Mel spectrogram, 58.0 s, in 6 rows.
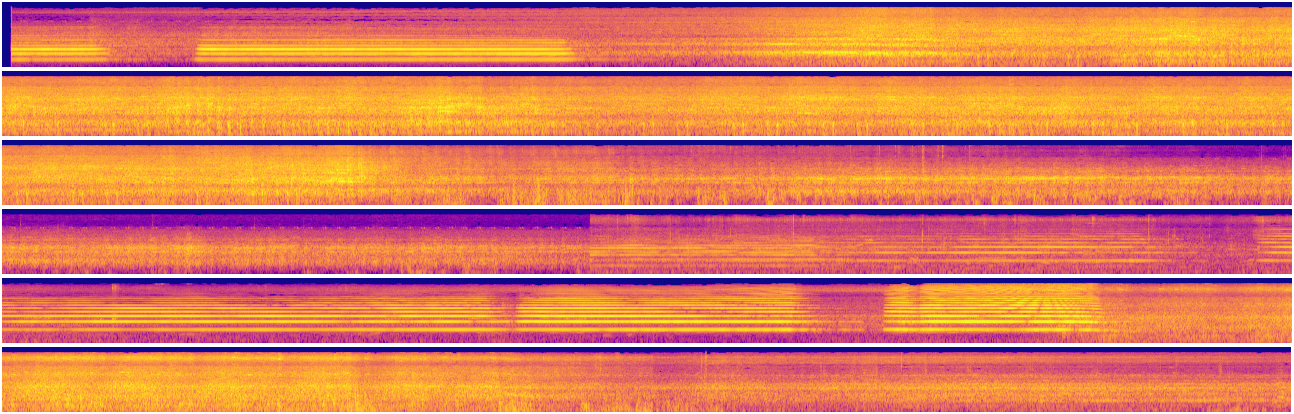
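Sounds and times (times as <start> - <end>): train horn blast: 0.1 - 7.4, 8.2 - 11.1, 33.4 - 47.2, 56.4 - 58.0
train rumble: 0.1 - 58.0
train rushing past: 0.4 - 58.0.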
